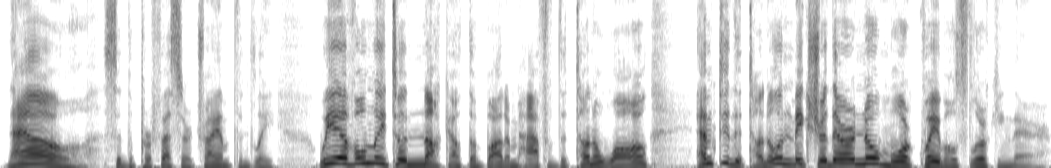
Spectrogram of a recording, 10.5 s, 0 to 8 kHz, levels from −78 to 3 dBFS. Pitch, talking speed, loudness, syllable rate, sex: 170 Hz, 175 wpm, -19 LUFS, 4.8 syllables/s, male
